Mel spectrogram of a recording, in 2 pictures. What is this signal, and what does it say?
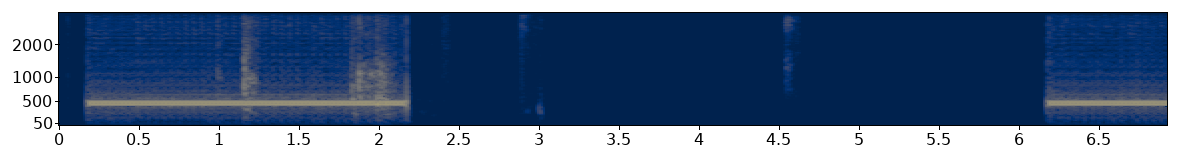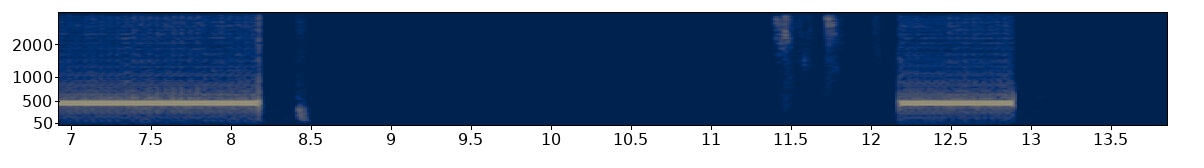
Ringback tone (North America), 440 + 480 Hz.
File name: out- - - - - .46787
